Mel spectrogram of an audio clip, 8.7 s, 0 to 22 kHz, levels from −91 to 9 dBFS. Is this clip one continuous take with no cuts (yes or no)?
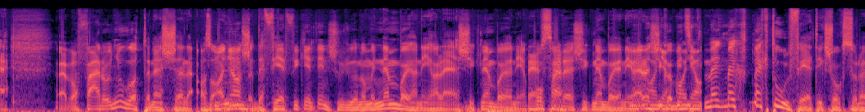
no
